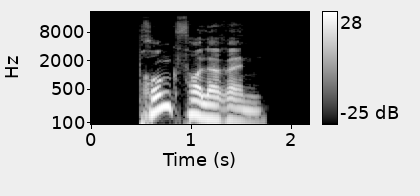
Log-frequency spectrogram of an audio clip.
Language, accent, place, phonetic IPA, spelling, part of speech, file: German, Germany, Berlin, [ˈpʁʊŋkfɔləʁən], prunkvolleren, adjective, De-prunkvolleren.ogg
- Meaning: inflection of prunkvoll: 1. strong genitive masculine/neuter singular comparative degree 2. weak/mixed genitive/dative all-gender singular comparative degree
